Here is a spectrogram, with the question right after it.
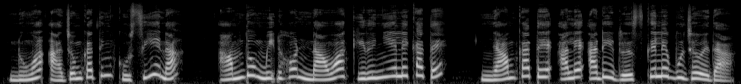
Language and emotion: Santali, surprised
